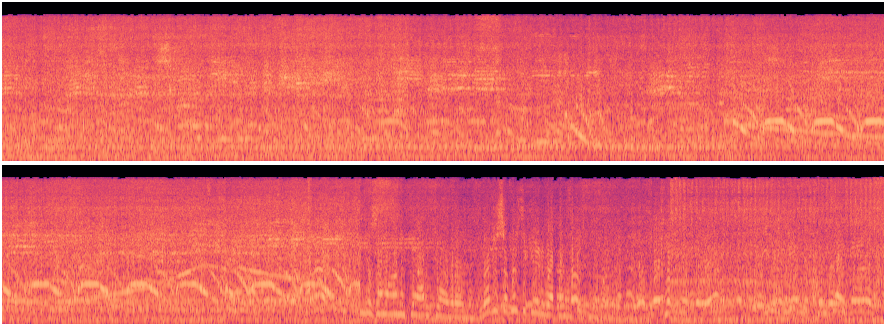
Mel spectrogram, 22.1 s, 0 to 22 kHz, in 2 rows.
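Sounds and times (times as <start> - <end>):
wailing siren: 0.0 - 15.6
motorcycle engines running: 0.0 - 22.0
yelping siren: 2.4 - 15.6.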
